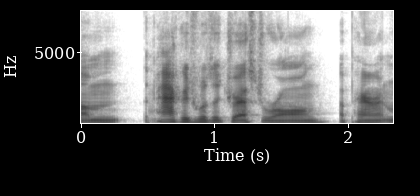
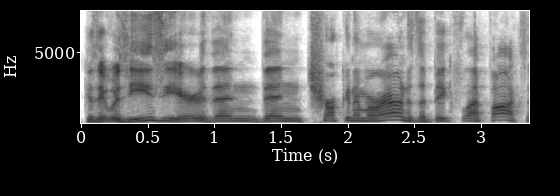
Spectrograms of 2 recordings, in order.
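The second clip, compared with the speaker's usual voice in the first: higher and louder, laughing; excited; 8 semitones higher, 5 dB louder than usual. Real, not acted. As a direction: rant with laughing disbelief. Laughing rant about movers.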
